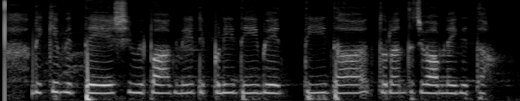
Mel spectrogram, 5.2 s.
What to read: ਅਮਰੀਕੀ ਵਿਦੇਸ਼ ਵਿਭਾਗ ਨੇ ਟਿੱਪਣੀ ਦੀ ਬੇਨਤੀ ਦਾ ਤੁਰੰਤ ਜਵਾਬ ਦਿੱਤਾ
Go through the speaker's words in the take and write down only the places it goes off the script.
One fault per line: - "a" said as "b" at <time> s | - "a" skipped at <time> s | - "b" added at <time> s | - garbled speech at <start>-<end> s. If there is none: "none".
- "ਨਹੀਂ" added at 4.4 s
